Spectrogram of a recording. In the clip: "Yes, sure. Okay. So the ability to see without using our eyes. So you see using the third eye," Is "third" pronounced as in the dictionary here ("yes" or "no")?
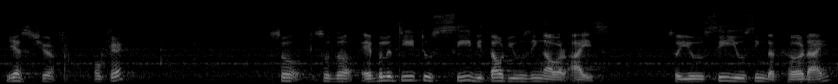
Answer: no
